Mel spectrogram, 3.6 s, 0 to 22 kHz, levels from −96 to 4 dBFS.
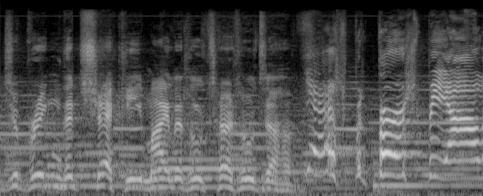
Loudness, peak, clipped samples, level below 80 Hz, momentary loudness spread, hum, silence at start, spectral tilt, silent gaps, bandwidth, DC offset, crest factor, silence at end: -23 LUFS; -4 dBFS; under 0.1%; -58 dBFS; 9 LU; none; 0 s; -2.5 dB/octave; none; 18 kHz; under 0.1%; 20 dB; 0 s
